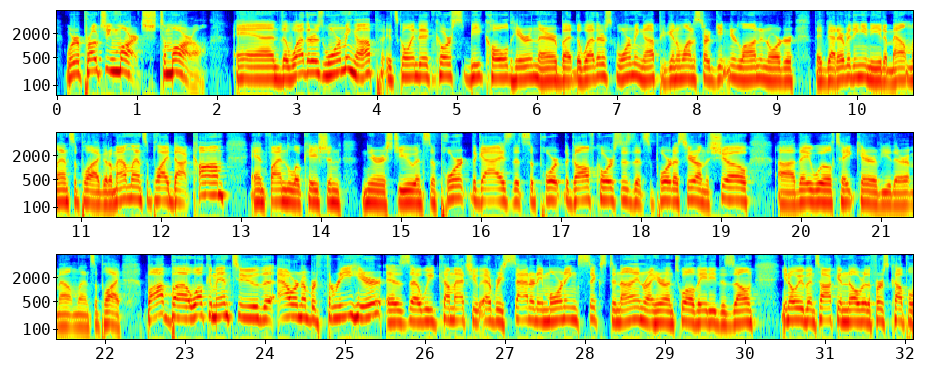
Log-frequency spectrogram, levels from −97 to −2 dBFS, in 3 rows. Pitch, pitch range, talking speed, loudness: 150 Hz, 135-170 Hz, 220 wpm, -17 LUFS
